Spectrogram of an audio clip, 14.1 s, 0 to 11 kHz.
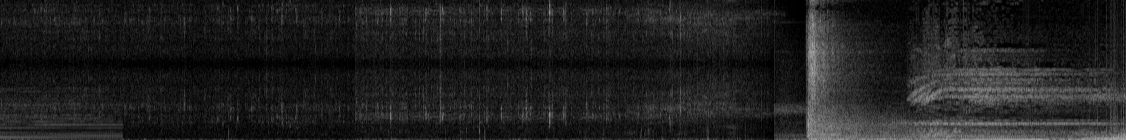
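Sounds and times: water sloshing and lapping: 0:00.0 - 0:09.7
small clicks and splashes: 0:00.3 - 0:09.7
low rumble: 0:09.7 - 0:14.0.

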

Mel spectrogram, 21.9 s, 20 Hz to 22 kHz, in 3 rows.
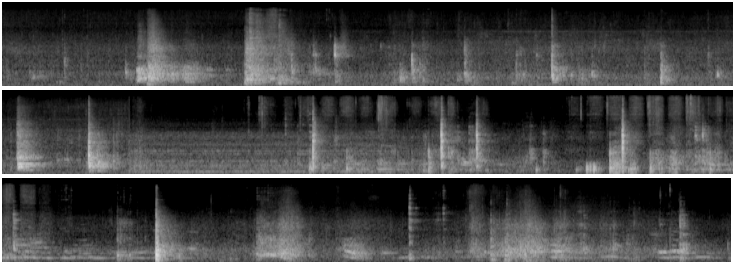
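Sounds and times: knife tapping on cutting board: 0:10.3 - 0:11.9.

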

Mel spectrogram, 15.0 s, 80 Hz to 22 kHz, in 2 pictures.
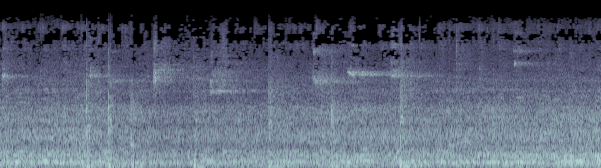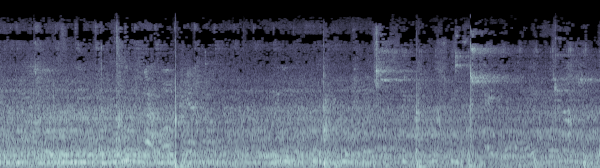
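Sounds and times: sneakers squeaking on gym floor: 0:00.0 - 0:07.2, 0:11.4 - 0:15.0
steady low hum: 0:00.0 - 0:13.2
basketball bouncing: 0:01.0 - 0:05.4, 0:09.0 - 0:09.9, 0:11.5 - 0:11.9.

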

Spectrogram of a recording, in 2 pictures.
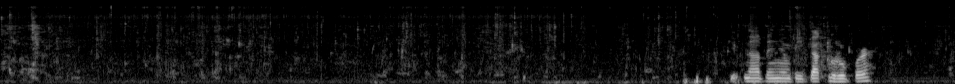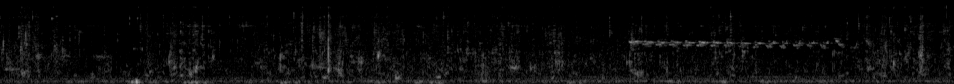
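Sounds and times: shallow water lapping: 0:00.0 - 0:19.0
small splashes: 0:00.0 - 0:19.0.

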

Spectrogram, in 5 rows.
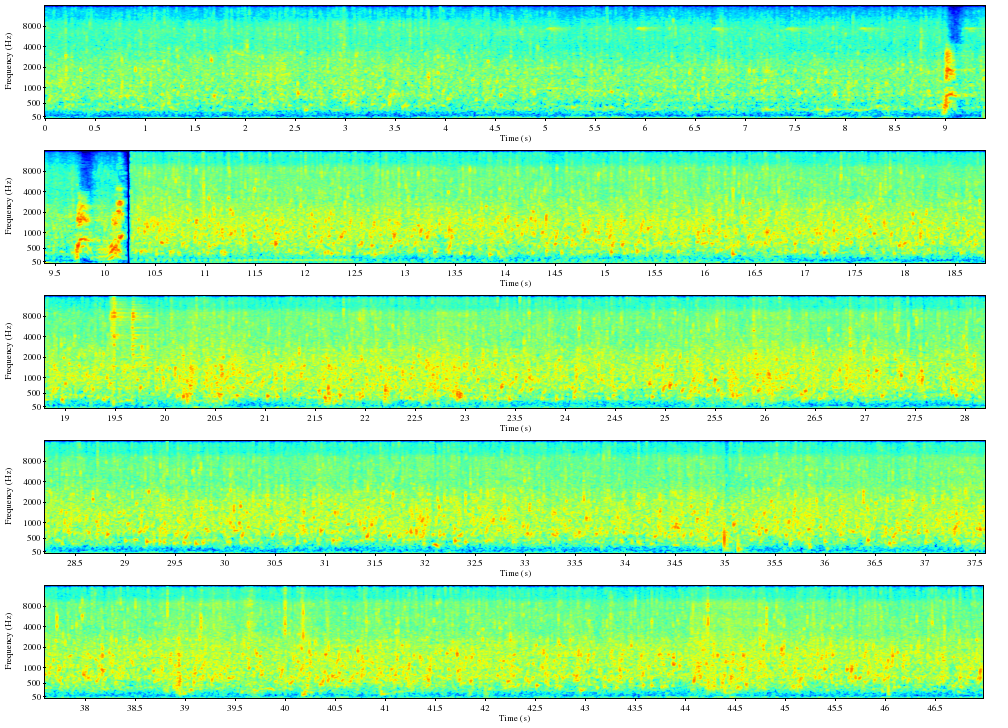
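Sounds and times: stream trickling over rocks: 0:00.0 - 0:46.9
small splashes: 0:19.3 - 0:27.3, 0:34.3 - 0:46.9.

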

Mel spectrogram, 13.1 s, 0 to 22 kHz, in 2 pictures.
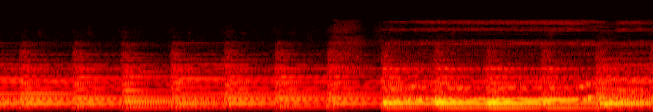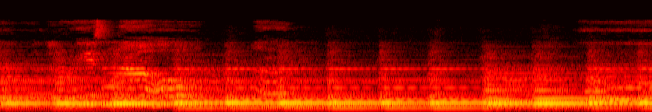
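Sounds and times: piano playing sustained chords: 0:00.0 - 0:13.0
person singing gliding line: 0:03.8 - 0:10.1, 0:12.1 - 0:13.0.

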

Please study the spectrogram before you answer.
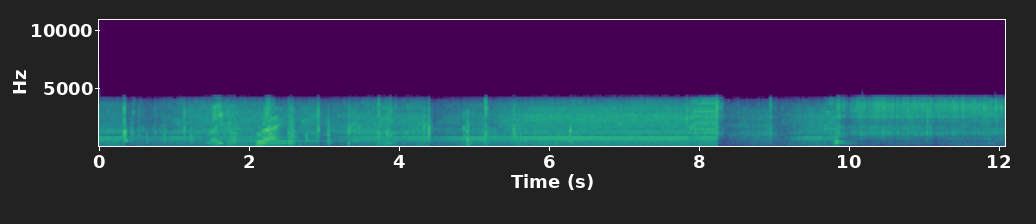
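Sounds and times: constant hum: 0:00.0 - 0:12.0
welding arc crackling: 0:07.6 - 0:12.0.

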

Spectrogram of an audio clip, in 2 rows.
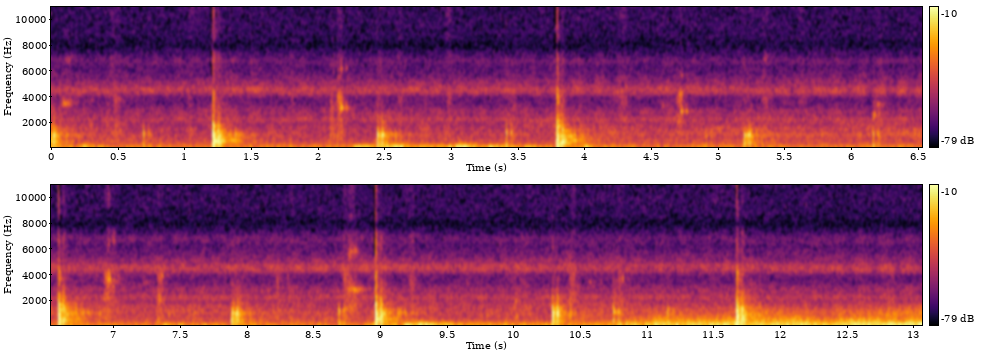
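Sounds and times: tennis ball pocks: 0:03.4 - 0:04.1, 0:07.8 - 0:09.3
low rumble: 0:10.6 - 0:13.0.

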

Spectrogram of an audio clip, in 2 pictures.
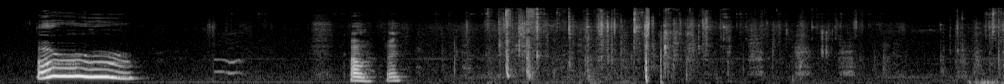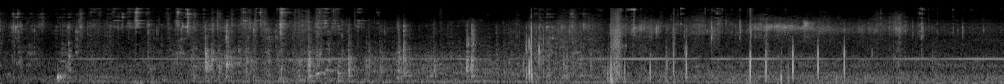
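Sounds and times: leash clip and tags jingling: 0:04.6 - 0:18.3.

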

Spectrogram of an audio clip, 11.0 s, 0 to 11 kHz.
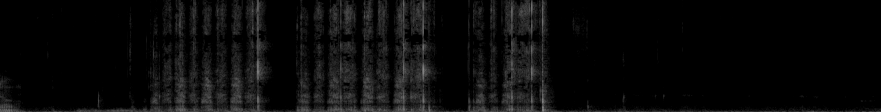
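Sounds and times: scratching a lottery ticket: 0:01.8 - 0:06.9.

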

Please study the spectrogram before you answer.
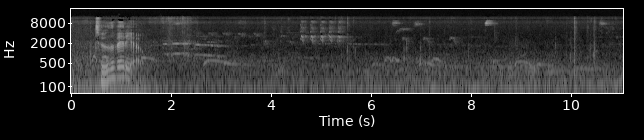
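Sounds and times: birds chirping: 0:02.7 - 0:11.0.

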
